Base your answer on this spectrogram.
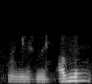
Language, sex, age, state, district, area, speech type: Bengali, male, 45-60, West Bengal, South 24 Parganas, rural, conversation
